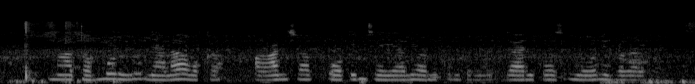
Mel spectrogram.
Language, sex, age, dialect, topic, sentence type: Telugu, female, 18-24, Utterandhra, banking, question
